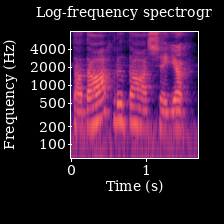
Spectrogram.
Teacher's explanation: വിശ്ലേഷണമുണ്ട് പിന്നെ ചില ഗ്രന്ഥങ്ങളിലെ പാഠഭേദം ഇനിയുള്ളതിൽ വരുന്നു തഥാഹൃതാശയ അവിടെ ചില ഗ്രന്ഥങ്ങളിൽ വിസർഗം കൊടുത്ത് അവിടെ നിർത്തിയിരിക്കുകയാണെങ്കിൽ അവിടെ പകുതി ഹകാരത്തിൽ വായിക്കുക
